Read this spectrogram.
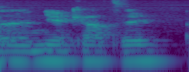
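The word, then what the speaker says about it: Niakhaté: They've gone for a defender, Moussa Niakate. Is that the right way to pronounce him? – Yeah, so Niakate.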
